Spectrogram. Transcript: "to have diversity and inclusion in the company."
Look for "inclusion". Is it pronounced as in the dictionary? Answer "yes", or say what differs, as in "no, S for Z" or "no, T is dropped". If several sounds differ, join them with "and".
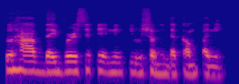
no, SH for ZH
